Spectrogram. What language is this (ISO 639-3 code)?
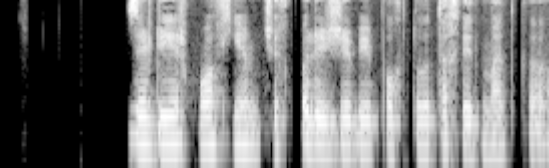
pus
